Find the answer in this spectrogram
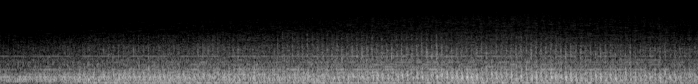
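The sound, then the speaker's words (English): Army helicopters flying: a continuous, rumbling rotor drone with a fluttering, choppy texture that holds at an even, moderate level throughout. “Amy Goodman at the end, with the sound of Army helicopters up to no good in the background”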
